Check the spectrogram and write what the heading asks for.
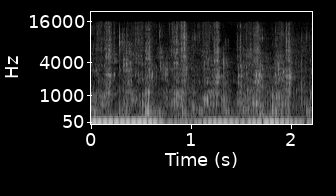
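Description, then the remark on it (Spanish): Wet, rhythmic lapping of a thirsty dog, Apolo, drinking water, a steady series of quick slurping splashes repeating for a couple of seconds with no talking. “Creo que Apolo tiene más sed que yo.”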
